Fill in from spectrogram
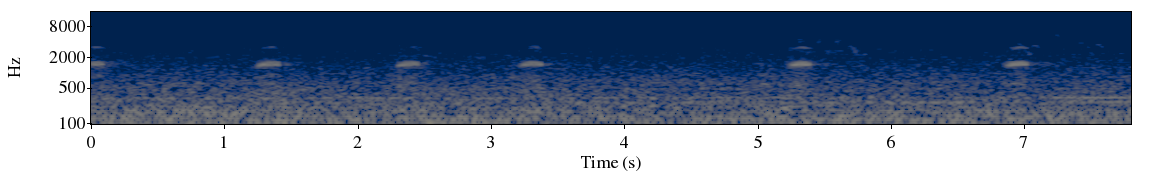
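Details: White-rumped monjita resting on a dry branch in open country; brief soft single notes repeated roughly every second, evenly spaced, with a faint constant background rumble.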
